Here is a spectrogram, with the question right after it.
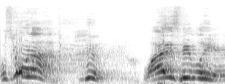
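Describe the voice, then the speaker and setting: High and raspy, a put-on character voice is raised and projected at a moderate pace. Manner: confused, embarrassed.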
